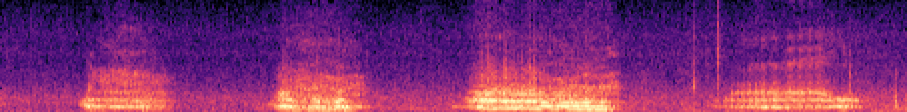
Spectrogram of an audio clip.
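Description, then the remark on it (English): Four loud, hoarse honking calls from seals and sea lions housed in individual chain link pens with small concrete pools at the Marine Mammal Center in the Marin Headlands, California, on a sunny day; each call lasts about a second with short pauses between, with no talking. “Seals and sea lions are housed here, one, two, or three at a time, in individual chain link enclosures, each one containing its own small concrete pool.”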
